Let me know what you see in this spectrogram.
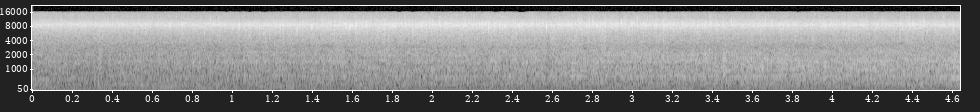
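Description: Grated carrots frying in ghee in a pan, giving a steady sizzling hiss.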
